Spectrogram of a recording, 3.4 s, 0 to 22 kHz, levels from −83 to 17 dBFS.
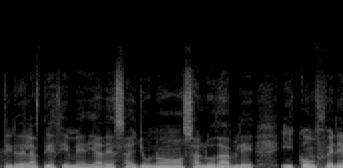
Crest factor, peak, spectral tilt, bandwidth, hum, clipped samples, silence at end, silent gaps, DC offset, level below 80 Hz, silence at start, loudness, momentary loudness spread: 14 dB; -12 dBFS; -6.5 dB/octave; 13 kHz; none; under 0.1%; 0 s; none; under 0.1%; -68 dBFS; 0.05 s; -27 LUFS; 5 LU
